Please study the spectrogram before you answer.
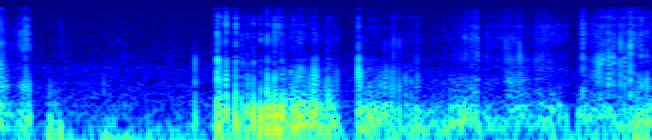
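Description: Long acrylic nails scratch the waxed surface of a strawberry-print beeswax cloth wrapped around a flat rectangular item. The clip holds a steady, low, rough crinkling and rasping with irregular sharp scratchy bursts, swelling louder in the middle before settling back to a continuous scrape.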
